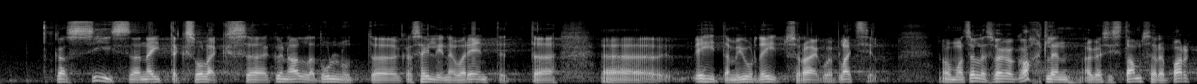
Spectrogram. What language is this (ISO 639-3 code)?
est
